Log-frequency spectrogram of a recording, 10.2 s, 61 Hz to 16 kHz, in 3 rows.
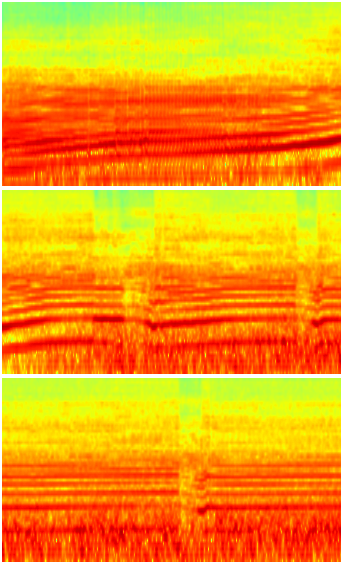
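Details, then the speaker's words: Suzuki RM125 two-stroke dirt bike, 1979 or 1980, about 155 psi compression, first ride after 15 years: revs stumble and dip about every two seconds; suspected lean running, possibly a loose clamp, unconfirmed. "but it does sound like it's running a bit lean which is not good you can hear it kind of sputter starts right back up but"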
